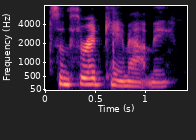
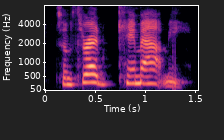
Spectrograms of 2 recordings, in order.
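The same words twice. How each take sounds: First: Said in the usual way. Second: Higher and louder, with stress on thread; emphatic retake. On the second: Shown as a demonstration.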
